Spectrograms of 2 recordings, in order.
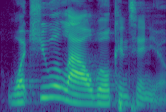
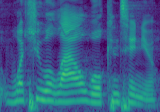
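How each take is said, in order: First: Deliberate, pointed restatement; emphatic repeat. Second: Said in the usual way. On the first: Shown as a demonstration. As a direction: drive the message home the second time. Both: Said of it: "repeated for emphasis".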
